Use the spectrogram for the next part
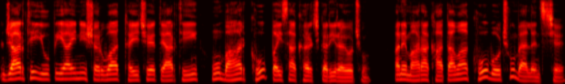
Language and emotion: Gujarati, sad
